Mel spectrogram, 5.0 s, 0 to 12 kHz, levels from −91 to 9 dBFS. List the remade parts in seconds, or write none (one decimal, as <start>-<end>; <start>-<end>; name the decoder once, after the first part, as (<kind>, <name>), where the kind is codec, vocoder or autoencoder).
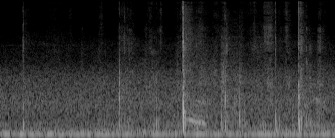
none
